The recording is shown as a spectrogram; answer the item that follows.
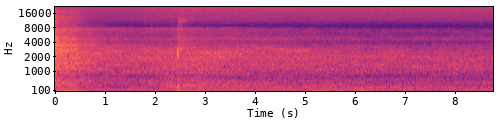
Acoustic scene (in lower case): street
